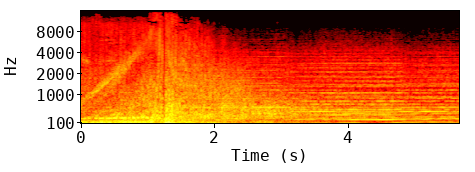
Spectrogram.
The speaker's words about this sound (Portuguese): É para aquecer o núcleo para fazer a maior explosão possível e levar o maior número de robôs aqui. O Zarud está com ela nisso. Sim. E tudo explode.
